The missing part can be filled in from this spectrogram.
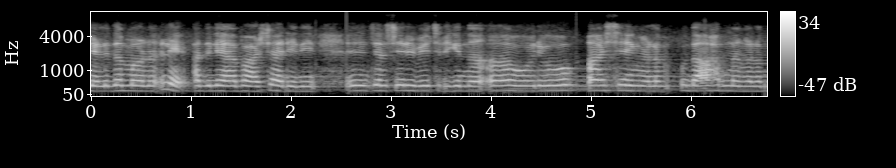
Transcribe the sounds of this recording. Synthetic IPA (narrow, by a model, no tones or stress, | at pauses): leɭuðɐmaːɳɨʔɐlːeɐðileaːbʱaːʂaːɾiːði | t͡ɕerɐt͡ɕːeɾubʱɐɡit͡ɕːiɾikʲːunːɐʔaːoɾoːaːɕɐjɐŋːɐɭumud̪aːɦɐɾɐɳɐŋːɐɭum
